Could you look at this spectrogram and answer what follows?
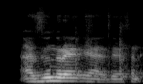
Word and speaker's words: Azunre: Azunre, yeah, there's an N there.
